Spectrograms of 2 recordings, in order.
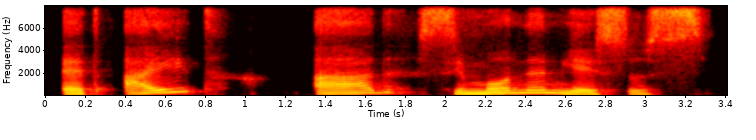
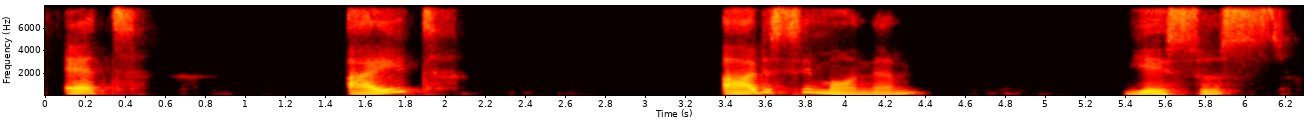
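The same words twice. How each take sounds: First: It is read at a normal pace. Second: It is read a little more slowly.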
